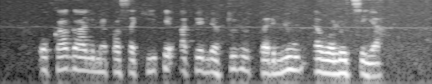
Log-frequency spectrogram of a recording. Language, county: Lithuanian, Telšiai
